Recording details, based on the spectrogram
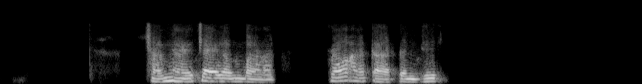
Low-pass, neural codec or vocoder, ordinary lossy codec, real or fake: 7.2 kHz; codec, 16 kHz, 1 kbps, FreqCodec, smaller model; Opus, 16 kbps; fake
